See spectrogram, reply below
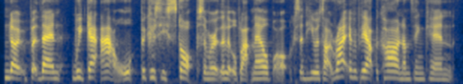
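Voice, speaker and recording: A woman's voice: medium pitch, steady tone, fairly quick, a bit bright, dry recording. A woman in her twenties, co-hosting a podcast and telling stories in a chatty, rambling way full of fillers. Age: 20s. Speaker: podcast co-host. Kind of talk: casual chat.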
